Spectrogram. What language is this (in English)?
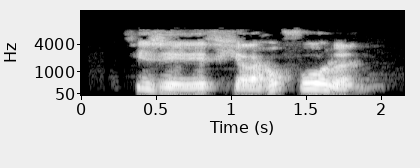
Kabyle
